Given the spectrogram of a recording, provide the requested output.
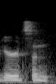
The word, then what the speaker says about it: Gerritzen: It is Girtson. Uh I need to change my last name so people can pronounce pronounce it.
